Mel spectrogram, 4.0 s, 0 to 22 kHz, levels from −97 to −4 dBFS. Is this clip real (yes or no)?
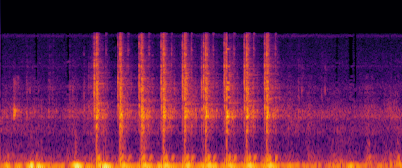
yes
